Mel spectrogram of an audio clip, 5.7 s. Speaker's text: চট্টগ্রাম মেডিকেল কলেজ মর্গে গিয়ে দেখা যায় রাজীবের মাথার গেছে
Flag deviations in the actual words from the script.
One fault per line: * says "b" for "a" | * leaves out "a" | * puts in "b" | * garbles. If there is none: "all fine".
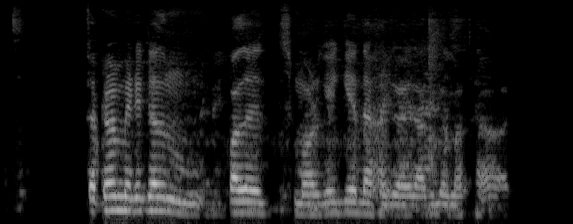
all fine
